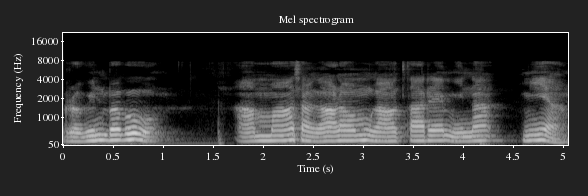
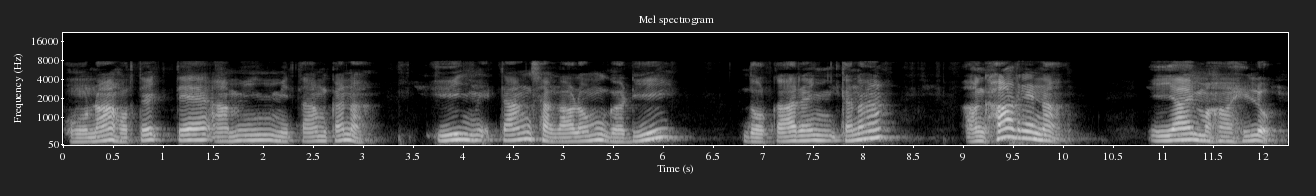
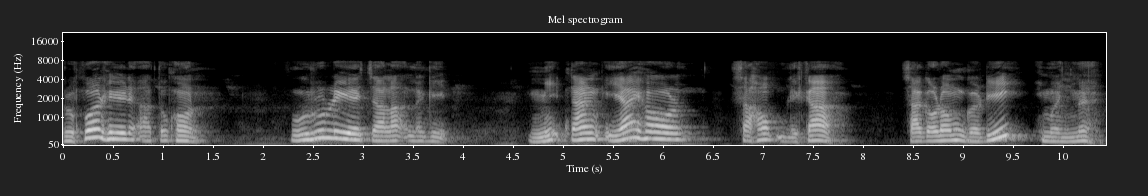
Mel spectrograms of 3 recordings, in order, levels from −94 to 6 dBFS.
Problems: background sounds at intervals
